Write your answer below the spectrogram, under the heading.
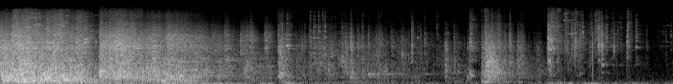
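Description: A glass bottle smashes loudly, a bright crash followed by scattered tinkling shards and debris settling for several seconds, gradually fading.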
